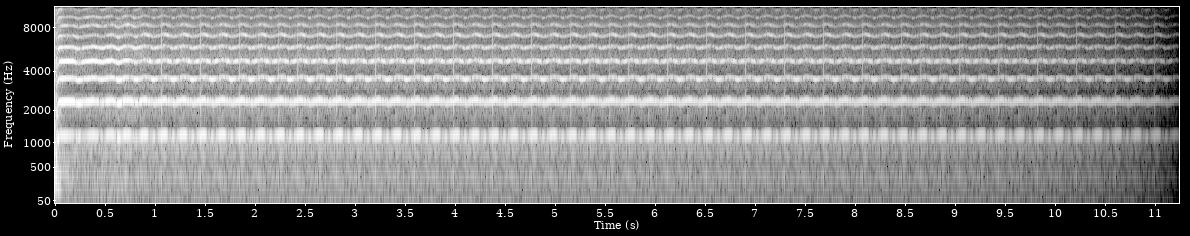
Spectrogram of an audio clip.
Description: Viola D6

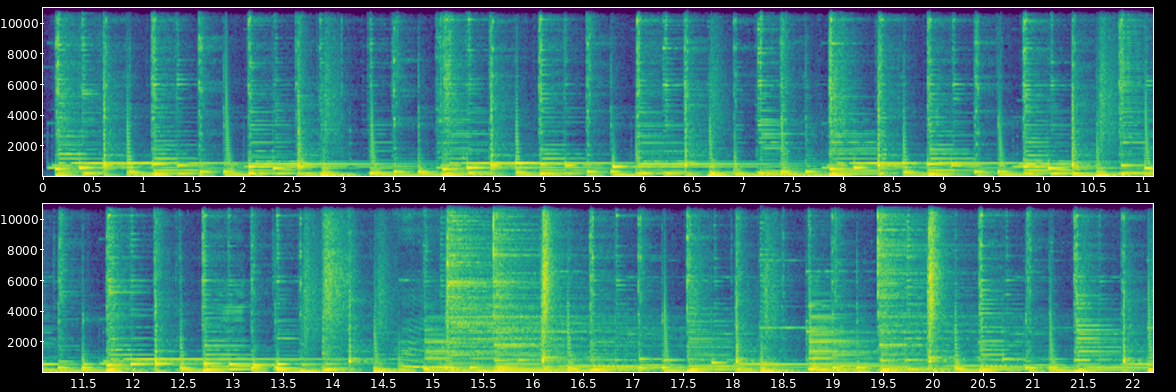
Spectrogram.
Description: Social Hub Ambient Low

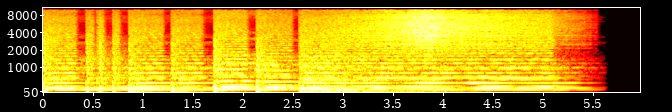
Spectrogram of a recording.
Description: Start of duel; Duel Arena

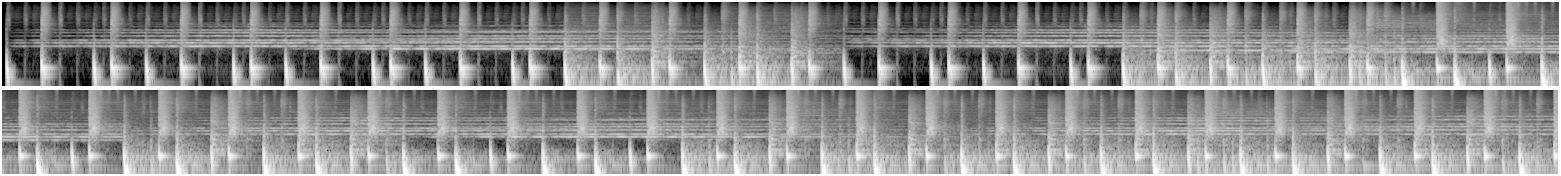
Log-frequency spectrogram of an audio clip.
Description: Drum & Bass

